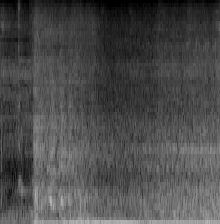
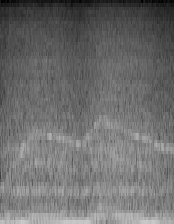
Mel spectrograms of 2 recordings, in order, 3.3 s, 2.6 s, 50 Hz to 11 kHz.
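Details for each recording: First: Renault Scenic 1.9 dCi F9Q diesel after turbo replacement for whine and oil consumption: cranks, catches within a second, then settles into an even idle with no whistle or knock; running healthy. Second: Renault Scenic 1.9 dCi F9Q diesel, with customer-reported slight oil consumption, revving: wavering whistle/whine rising and falling from the failing turbo.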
